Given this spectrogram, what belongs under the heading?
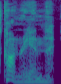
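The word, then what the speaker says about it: Khaenri'ah: Ida and you are correct I was once conrien oh wow that's actually a good pronunciation I apologize for my earlier hostility but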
